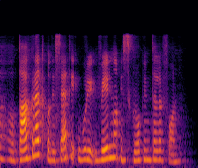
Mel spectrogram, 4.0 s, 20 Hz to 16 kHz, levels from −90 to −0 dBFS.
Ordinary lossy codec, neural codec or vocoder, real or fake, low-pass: none; codec, 16 kHz, about 1 kbps, DyCAST, with the encoder's durations; fake; 7.2 kHz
